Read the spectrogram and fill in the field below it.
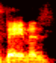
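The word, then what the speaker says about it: Behmen: Yeah, we start as always with Nick Cage, starring as Beeman. I can't remember how they pronounce it. It's Bayman.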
